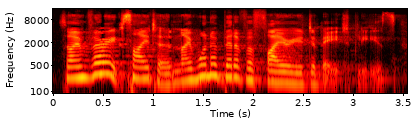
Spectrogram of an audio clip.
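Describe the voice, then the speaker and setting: A woman's voice: medium pitch, brisk. Woman moderating in a reverberant hall. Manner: lively, chatty, rephrases for the audience. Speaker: panel moderator. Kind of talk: live panel moderating. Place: large conference hall, stage.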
